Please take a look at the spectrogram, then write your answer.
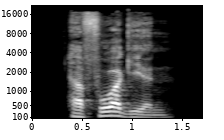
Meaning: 1. to result; to follow (logically) 2. to arise (from)
- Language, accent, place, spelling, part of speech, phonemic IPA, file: German, Germany, Berlin, hervorgehen, verb, /hɛʁˈfoːɐ̯ˌɡeːən/, De-hervorgehen.ogg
